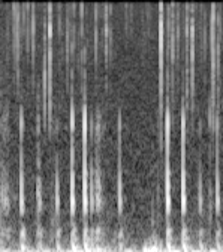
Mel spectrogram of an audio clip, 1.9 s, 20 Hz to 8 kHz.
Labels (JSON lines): {"label": "biophony, knock", "recorder": "SoundTrap 300"}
